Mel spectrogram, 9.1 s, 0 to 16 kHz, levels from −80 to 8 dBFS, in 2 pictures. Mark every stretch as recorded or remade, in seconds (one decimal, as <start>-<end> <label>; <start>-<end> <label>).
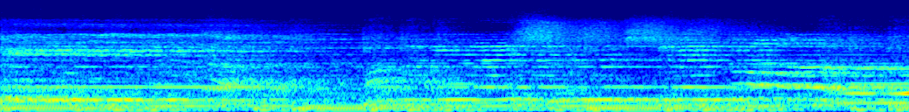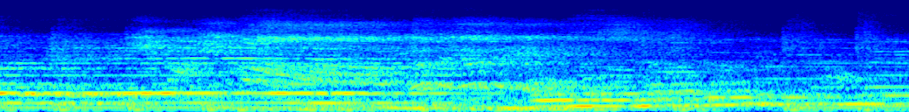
0.0-9.1 recorded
